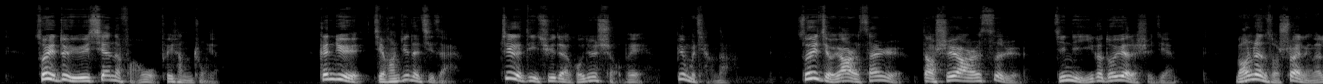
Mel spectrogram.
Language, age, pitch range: Chinese, 50-69, 110-180 Hz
